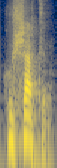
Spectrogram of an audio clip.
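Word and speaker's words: Husiatyn: because i have a biography of the famous husseyat narabi i think it's actually pronounced hushatin even though it's written husseat and it's kind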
